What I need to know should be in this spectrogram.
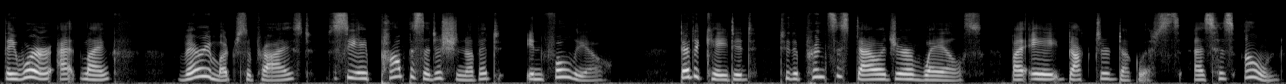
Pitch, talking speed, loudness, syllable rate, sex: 245 Hz, 140 wpm, -19 LUFS, 4.3 syllables/s, female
